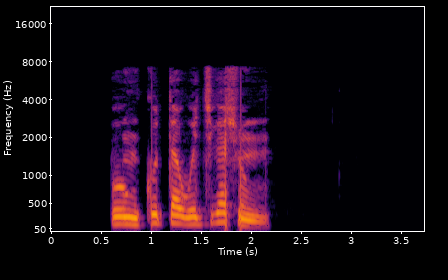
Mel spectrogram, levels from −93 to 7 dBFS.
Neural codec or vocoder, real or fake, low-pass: none; real; 7.2 kHz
